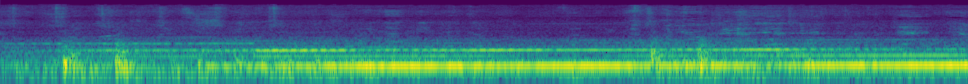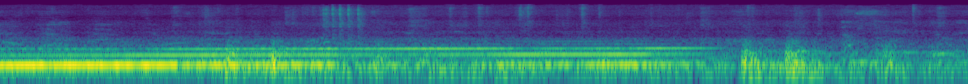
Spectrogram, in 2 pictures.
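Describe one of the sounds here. An electric train motor hums and slowly rises in pitch.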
